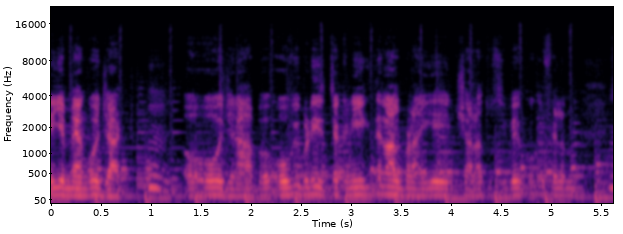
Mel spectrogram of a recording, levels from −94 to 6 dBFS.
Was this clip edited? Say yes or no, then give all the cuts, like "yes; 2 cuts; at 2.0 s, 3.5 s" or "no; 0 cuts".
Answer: no; 0 cuts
